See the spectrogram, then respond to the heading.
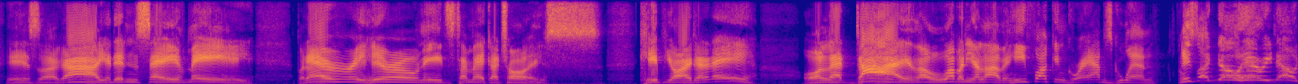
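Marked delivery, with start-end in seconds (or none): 0.7-10.0 loud, slow villain ultimatum; Willem Dafoe. Acted. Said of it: "the Dafoe voice because I like it better". 12.2-13.0 high, loud plea; mock panic. Peter pleading as Gwen is grabbed.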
